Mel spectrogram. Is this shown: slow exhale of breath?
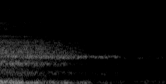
yes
